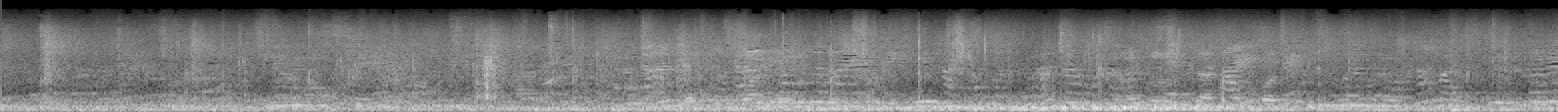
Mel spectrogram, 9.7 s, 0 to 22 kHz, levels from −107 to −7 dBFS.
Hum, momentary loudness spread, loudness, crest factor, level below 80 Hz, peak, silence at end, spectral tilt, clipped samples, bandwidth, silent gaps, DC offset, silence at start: none; 7 LU; -28 LUFS; 18 dB; -42 dBFS; -10 dBFS; 0 s; -5 dB/octave; under 0.1%; 14 kHz; none; under 0.1%; 0 s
